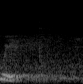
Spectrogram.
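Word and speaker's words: hic: Can I hear the basses from uic ergo? We don't pronounce the H in Latin, so uic is u. No H, cross the H out.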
